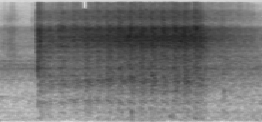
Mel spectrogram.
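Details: Maruti Ritz diesel cranking but not starting; the starter cranks steadily for a couple of seconds with a hissy whirr but never catches. Codes include actuator supply voltage circuit open and lost communication with the ECM.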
